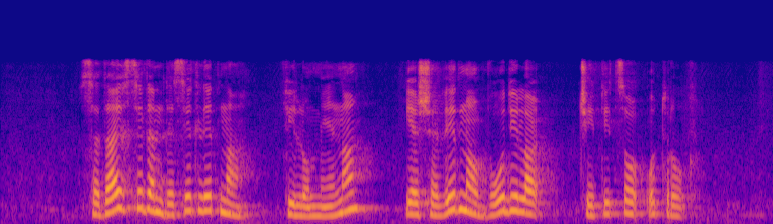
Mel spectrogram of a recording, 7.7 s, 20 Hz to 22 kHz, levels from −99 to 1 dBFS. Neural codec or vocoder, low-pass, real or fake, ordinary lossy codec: codec, 16 kHz, 4 kbps, FunCodec, trained on Chinese and English, 50 frames a second; 7.2 kHz; fake; none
